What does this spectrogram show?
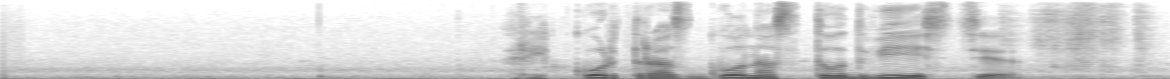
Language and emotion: Russian, positive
